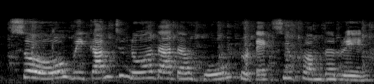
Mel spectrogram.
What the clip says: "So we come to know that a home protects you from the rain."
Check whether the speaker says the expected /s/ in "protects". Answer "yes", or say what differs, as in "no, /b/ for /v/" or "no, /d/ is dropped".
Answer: yes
